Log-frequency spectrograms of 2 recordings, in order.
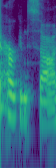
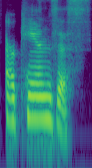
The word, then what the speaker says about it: Arkansas: So he just basically went on with life and married his college sweetheart, Betty Hester, and moved to Arkansas to become a teacher until the school. Yep. – You said Arkansas? It says Arkansas. – Yes. Here in America, we pronounce that Arkansas.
